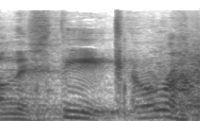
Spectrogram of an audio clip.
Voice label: arguing with myself; jeff dunham; jose jalapeno

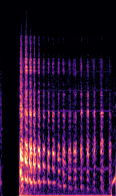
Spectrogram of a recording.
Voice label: chipmunk low

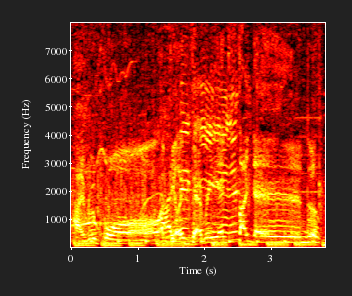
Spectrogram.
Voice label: feeling very excited

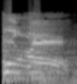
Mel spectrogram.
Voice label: burro donkey in spanish

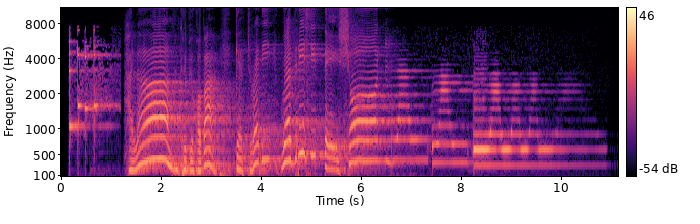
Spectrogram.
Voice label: recitation

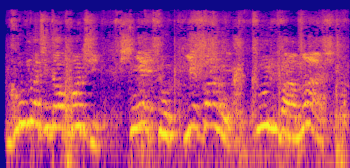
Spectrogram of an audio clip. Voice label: angry polish kid

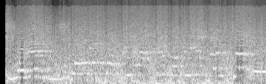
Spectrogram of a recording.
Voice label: bomboclat loud

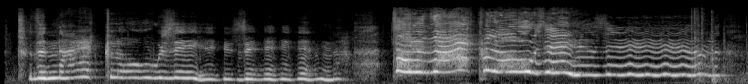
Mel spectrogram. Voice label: chinese woman; happy gilmore

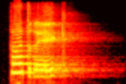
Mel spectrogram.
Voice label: paatrick reverb

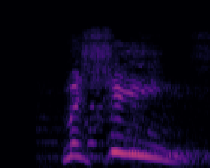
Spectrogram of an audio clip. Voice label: yells machines; morpheus

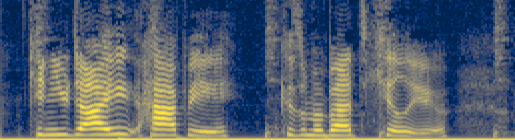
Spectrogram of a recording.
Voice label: viking lass happy

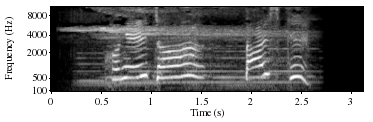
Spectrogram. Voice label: anime; onii chan daisuki

